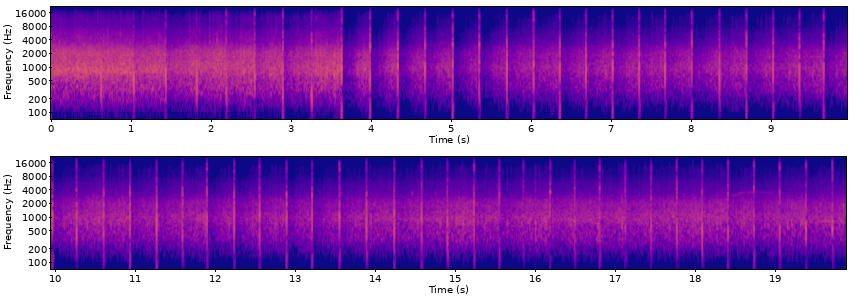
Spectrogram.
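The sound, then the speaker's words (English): A large audience applauds steadily for about twenty seconds to say thank you to people for their service to the community, a dense, loud wash of clapping that holds its strength throughout with no voices breaking through. “You already clapped once, but I want them to hear you at every campus say thank you for your service to this community.”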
